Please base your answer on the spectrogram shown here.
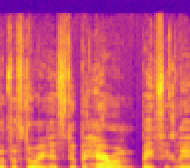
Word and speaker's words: Super Harem: Been following your Super Harem. Is that how you pronounce it?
